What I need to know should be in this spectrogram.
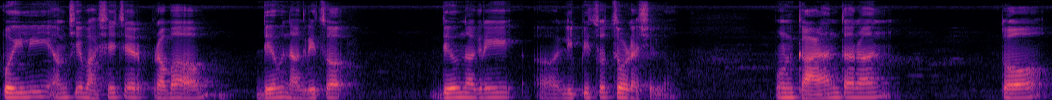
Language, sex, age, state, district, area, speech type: Goan Konkani, male, 45-60, Goa, Bardez, urban, spontaneous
